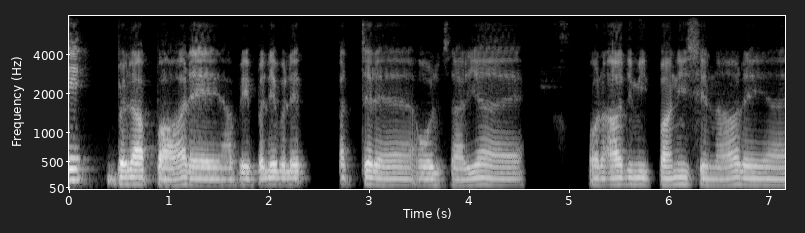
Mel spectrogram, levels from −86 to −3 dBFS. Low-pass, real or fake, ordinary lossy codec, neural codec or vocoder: none; fake; none; codec, 16 kHz, 0.4 kbps, LongCat-Audio-Codec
